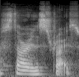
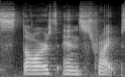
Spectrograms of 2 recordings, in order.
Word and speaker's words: Stars and Stripes: I've been saying her name wrong. I'll call her Star and Stripes, but apparently it's Stars and Stripes.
